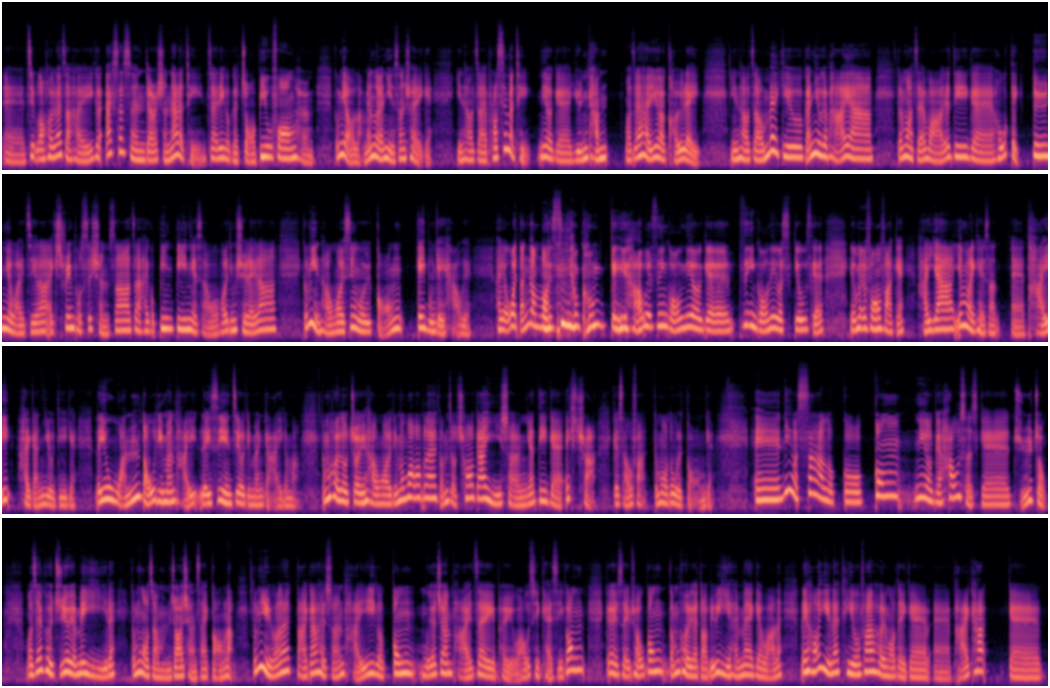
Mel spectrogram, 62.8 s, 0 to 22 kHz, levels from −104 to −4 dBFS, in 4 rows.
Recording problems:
muffled; slightly; fading above 2.5 kHz

